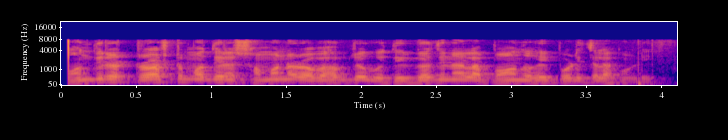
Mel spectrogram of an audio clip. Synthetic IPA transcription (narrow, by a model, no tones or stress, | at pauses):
mɔnd̪iɾɔʈɾɔsʈmɔd̪ʱjɔɾesɔmɔnɔɾɔːbʱabd͡ʒoɡud̪iɾɡʱɔd̪inɔlabɔnd̪ɔɦojpɔɽit̪ʰilaɦuɳɖḭ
